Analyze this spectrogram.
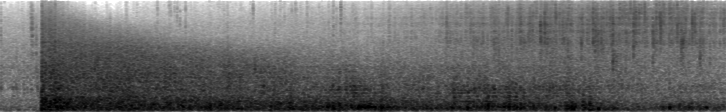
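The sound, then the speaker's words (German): A heavy, torrential rain downpour in Recife, Brazil, suddenly bursts in after a brief quiet moment, then pours steadily as a dense, loud hiss with a deep rumble beneath it, no voices. “Beinahe täglich gibt es sintflutartige Regengüsse, aus heiterem Himmel oft.”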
